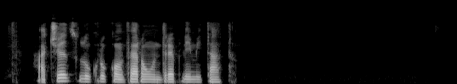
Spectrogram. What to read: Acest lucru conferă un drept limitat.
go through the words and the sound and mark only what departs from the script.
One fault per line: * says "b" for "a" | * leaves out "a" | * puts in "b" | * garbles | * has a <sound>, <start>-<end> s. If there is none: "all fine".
all fine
